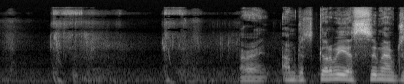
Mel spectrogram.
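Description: A rope line zips and whooshes through the air.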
